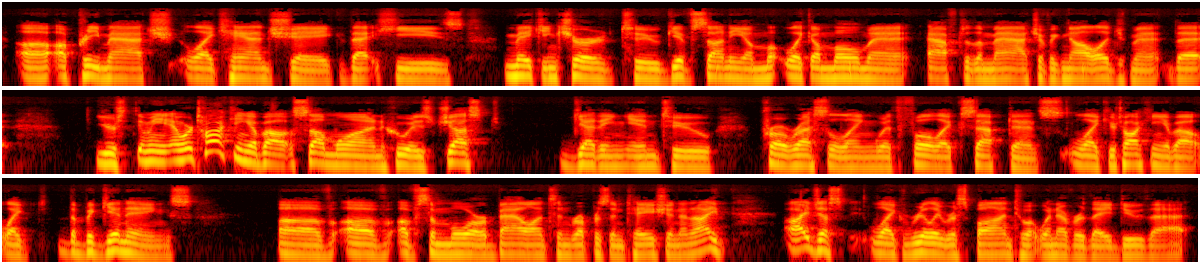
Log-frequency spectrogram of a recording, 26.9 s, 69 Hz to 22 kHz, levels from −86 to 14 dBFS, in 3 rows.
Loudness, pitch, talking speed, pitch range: -21 LUFS, 120 Hz, 150 wpm, 115-130 Hz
